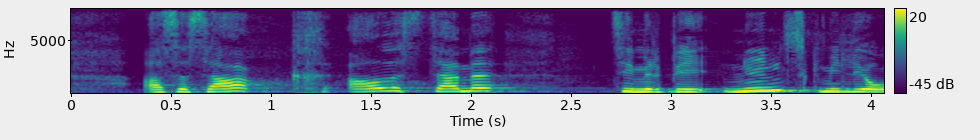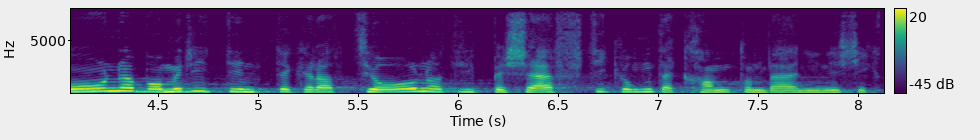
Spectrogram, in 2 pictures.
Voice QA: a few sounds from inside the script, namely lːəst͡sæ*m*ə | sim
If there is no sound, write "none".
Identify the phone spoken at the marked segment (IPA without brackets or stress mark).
m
